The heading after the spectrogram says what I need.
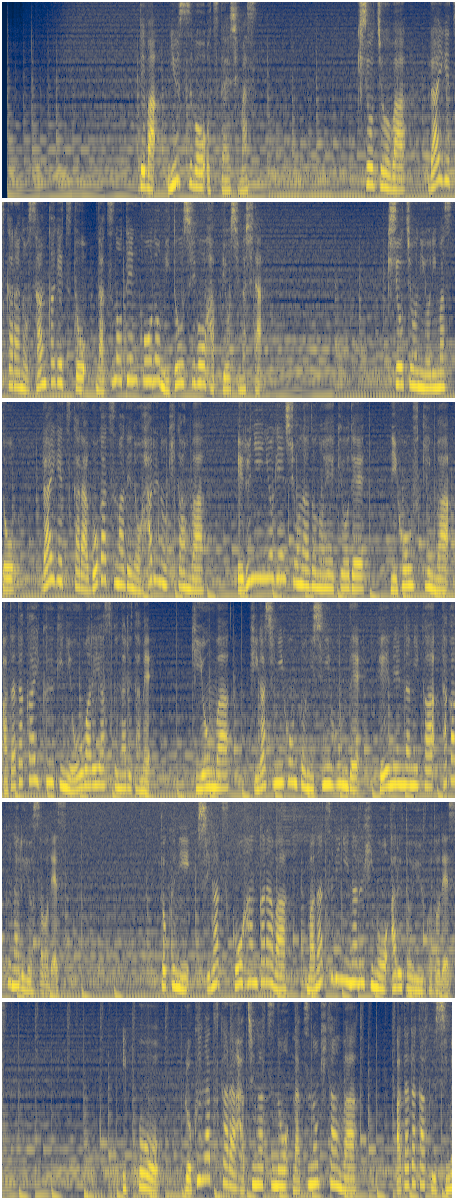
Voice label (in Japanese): ニュース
